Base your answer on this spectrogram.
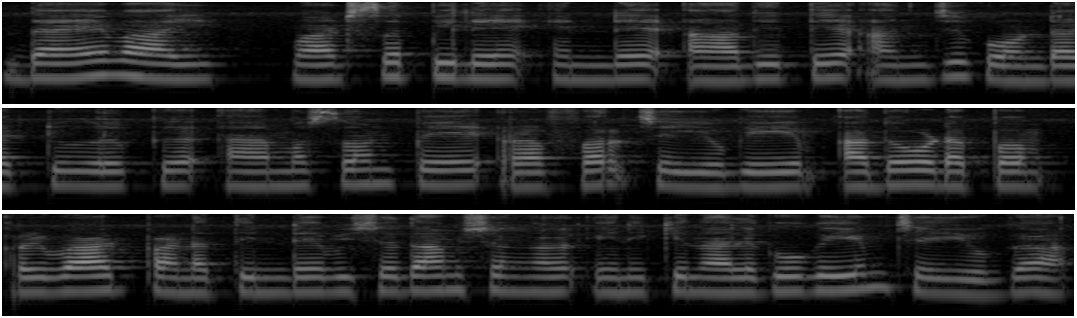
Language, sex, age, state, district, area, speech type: Malayalam, female, 18-30, Kerala, Kozhikode, urban, read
